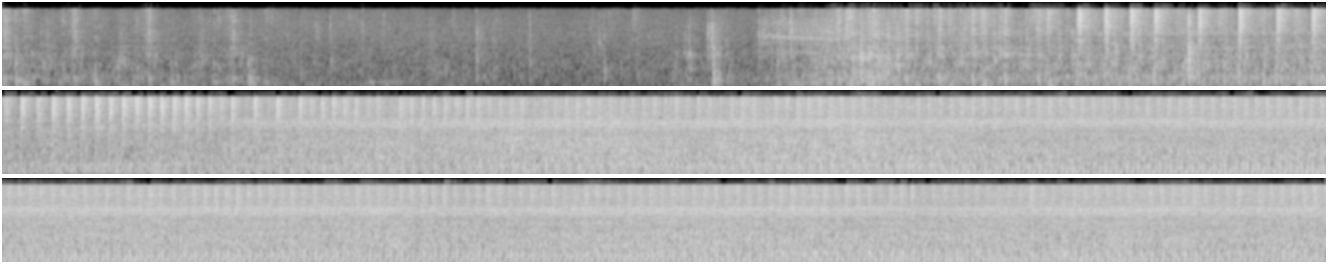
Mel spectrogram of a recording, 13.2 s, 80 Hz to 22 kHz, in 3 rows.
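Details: Murray 21-inch push mower taken in trade, after its numerous issues were corrected: a few pull-starts, then it catches and settles into a steady, even, fast chatter with no misses or surging. Normal running.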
